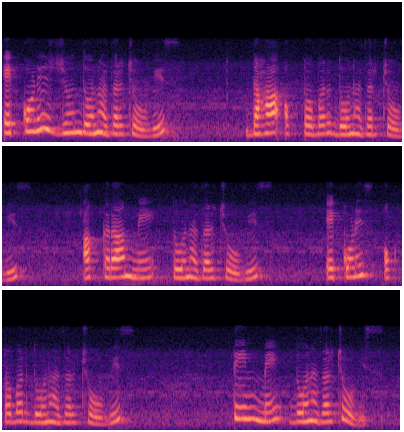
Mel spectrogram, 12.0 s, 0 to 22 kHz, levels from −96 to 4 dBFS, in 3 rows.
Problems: none marked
